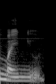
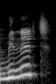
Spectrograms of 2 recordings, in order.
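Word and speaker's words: minute: मुश्किल था ठीक है मा मिनट एंड माइन्यूट फर्क डेफिनेटली है स्पेलिंग्स बिल्कुल सेम है प्रोनंसिएशन बिल्कुल डिफरेंट है ठीक है एंड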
